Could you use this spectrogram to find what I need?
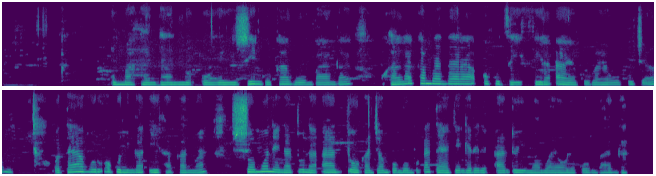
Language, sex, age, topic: Oshiwambo, female, 25-35, finance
